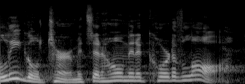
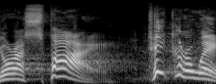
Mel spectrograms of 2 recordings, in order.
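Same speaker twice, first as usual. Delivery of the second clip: put-on Scottish accent, nasal and pitched high; 7 semitones higher, 8 dB louder than usual. Imagining Darth Vader heard this way in a 1977 theater, do a Prowse impression, high nasal Scottish tone. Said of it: "Prowse had kind of a high, nasally, Scottish tone".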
